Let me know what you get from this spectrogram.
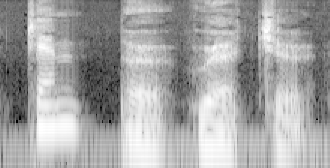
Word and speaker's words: temperature: Every year the temperature，你看就几个音节，本来是四个音节 temperature，但实际念的时候 per 那个 per 要念成 p 的音就好了，变成三个音节 temperature 每一年呢这个温度啊 is rising 都正在上升中，用了现在进行时。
